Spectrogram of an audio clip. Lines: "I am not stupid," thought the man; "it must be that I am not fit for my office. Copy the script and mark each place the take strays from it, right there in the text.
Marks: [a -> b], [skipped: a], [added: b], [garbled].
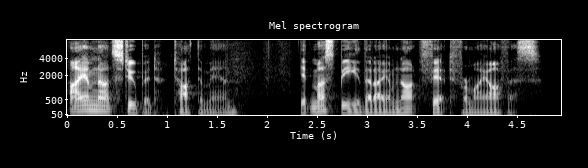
"I am not stupid," [thought -> taught] the man; "it must be that I am not fit for my office.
